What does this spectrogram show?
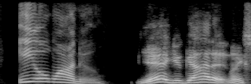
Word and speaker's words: Eoannou: last name, but um thank you for giving me some hints as to say it correctly and is Wanu.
